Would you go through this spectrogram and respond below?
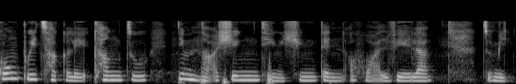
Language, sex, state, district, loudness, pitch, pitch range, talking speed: Mizo, female, Mizoram, Aizawl, -22 LUFS, 190 Hz, 170-205 Hz, 185 wpm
